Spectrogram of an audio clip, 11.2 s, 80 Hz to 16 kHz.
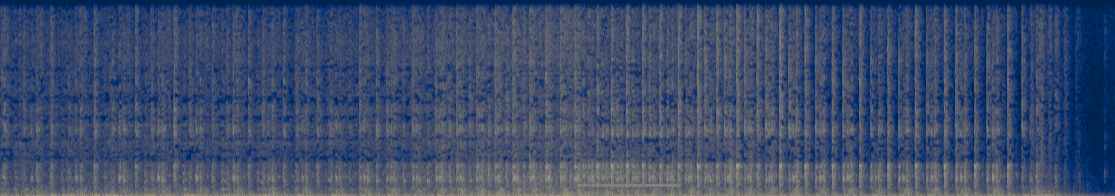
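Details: Ford 7.3 Powerstroke diesel at -35°C, block heater plugged in overnight, glow plugs cycled over two minutes, third start attempt; fires unevenly with loud rattly clatter and loping beats. Hard cold start, owner attributes it to bad injectors needing replacement.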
